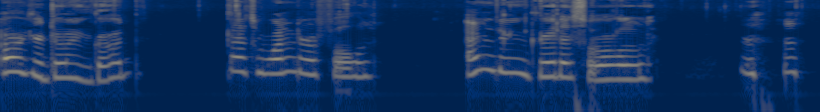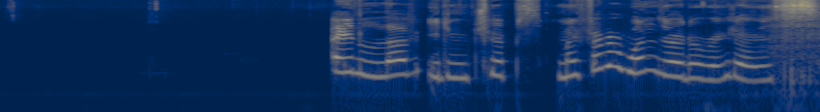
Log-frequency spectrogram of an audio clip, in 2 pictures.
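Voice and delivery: high, puppet-like cartoon frog voice. Showing off impressions one by one, the speaker chats as Kermit: Kermit the Frog voice. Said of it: "that's my Kermit the Frog voice".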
